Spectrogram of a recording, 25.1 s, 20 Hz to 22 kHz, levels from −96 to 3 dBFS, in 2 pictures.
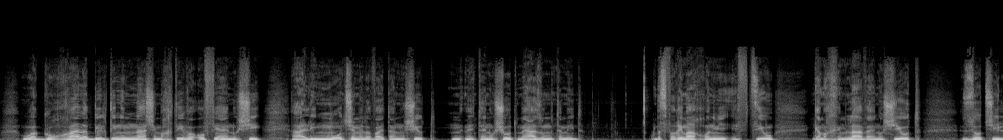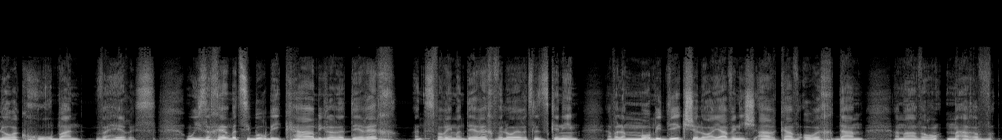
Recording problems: none

